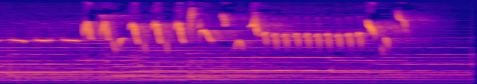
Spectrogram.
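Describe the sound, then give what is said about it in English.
A nightingale sings a bright, varied song of quick chirps, swooping whistles and a rapid run of repeated notes, clear over a soft, steady background drone. “The nightingale started singing.”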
